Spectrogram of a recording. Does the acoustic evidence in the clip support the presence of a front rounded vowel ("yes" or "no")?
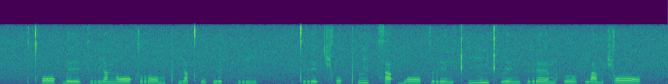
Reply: no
